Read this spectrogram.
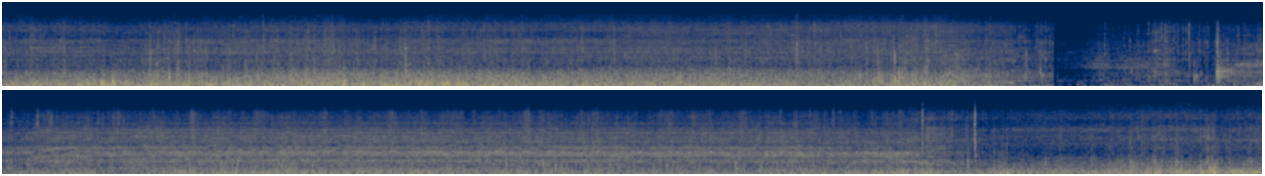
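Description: Bicycle tyres roll and rattle over a bumpy grass track.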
